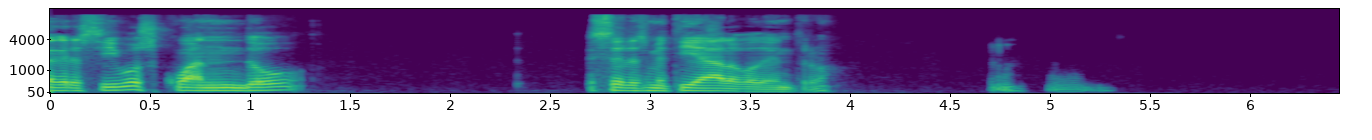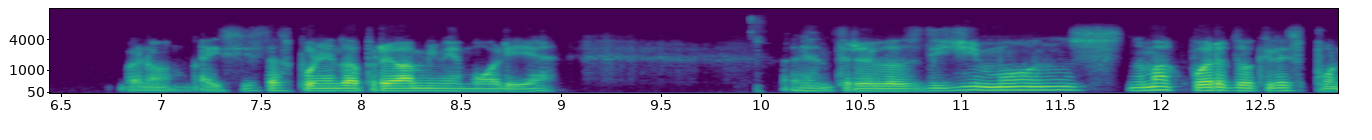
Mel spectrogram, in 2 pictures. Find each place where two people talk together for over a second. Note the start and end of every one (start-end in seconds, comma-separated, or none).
none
